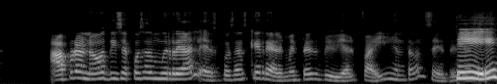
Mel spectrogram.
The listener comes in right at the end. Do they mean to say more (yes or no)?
yes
